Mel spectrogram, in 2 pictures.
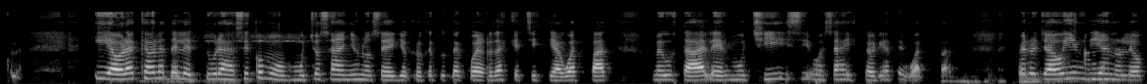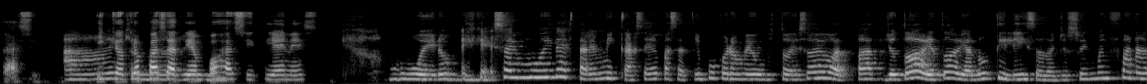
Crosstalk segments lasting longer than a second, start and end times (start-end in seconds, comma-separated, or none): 12.4-13.7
